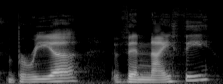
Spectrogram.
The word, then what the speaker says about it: Bria Vinaite: So she's, um, her name is, uh, gotta pronounce her name right. Her name is Bria Vinaite, according to an interview that I saw with her where the guy where the woman says her name.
